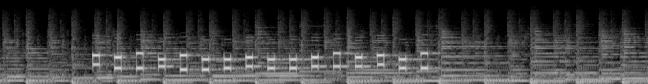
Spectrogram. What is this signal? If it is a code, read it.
DTMF, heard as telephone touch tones, dialled by machine, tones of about 70 ms, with room echo. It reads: #5B73148448C8#4B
